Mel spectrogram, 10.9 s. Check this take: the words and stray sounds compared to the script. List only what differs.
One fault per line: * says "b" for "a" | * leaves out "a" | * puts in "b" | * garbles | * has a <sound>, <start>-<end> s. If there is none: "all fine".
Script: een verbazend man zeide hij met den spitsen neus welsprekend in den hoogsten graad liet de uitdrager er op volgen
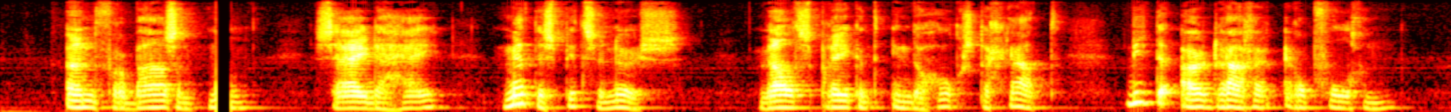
* has a dropout, 1.6-1.7 s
